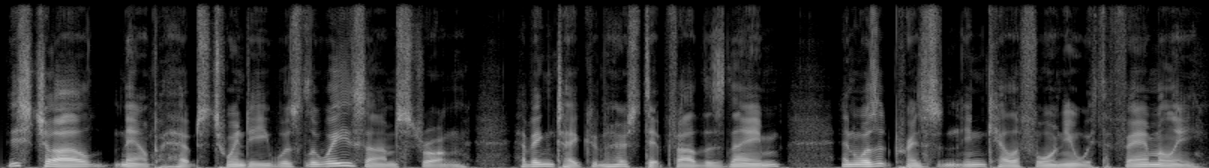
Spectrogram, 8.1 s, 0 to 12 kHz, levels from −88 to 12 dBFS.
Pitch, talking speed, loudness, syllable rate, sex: 115 Hz, 165 wpm, -20 LUFS, 5.0 syllables/s, male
